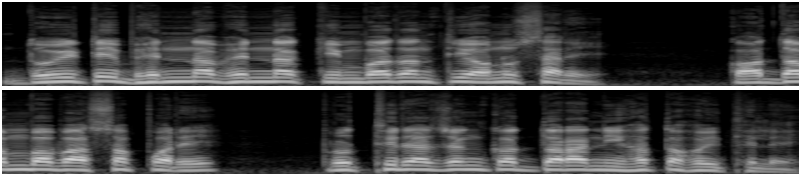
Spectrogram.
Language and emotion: Odia, neutral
